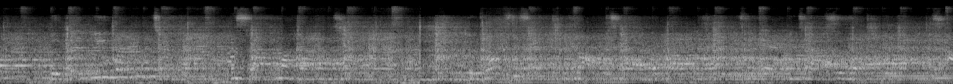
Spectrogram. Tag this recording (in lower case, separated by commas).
music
